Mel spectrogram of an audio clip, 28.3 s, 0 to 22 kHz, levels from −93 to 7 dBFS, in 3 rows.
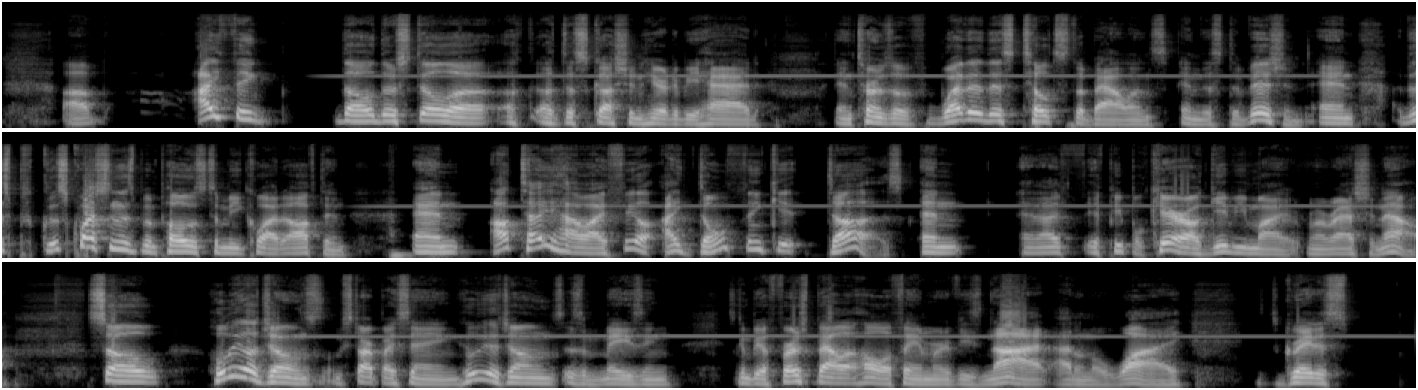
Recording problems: high-pitched whine; faint; from 2 to 9 s, from 12 to 19 s and from 21 s on; 2.5 kHz, 25 dB below the speech

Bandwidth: 15 kHz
